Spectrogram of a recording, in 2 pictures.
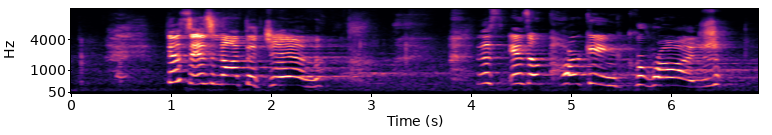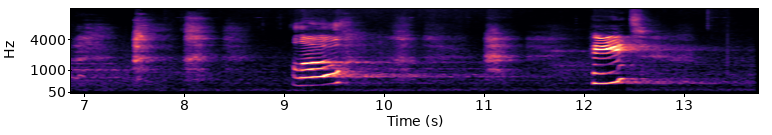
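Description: A young woman calls out loudly, echoing in a large hall.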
